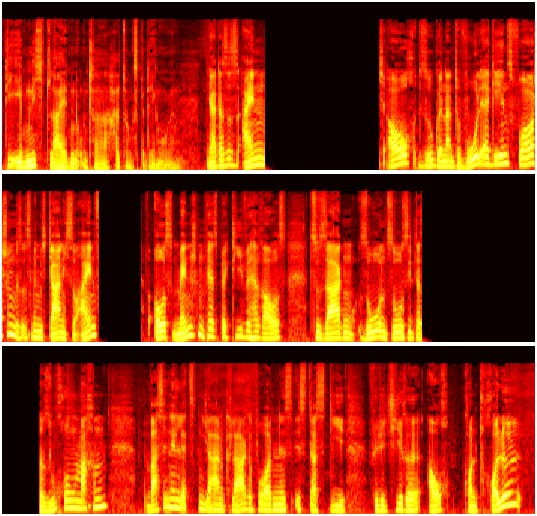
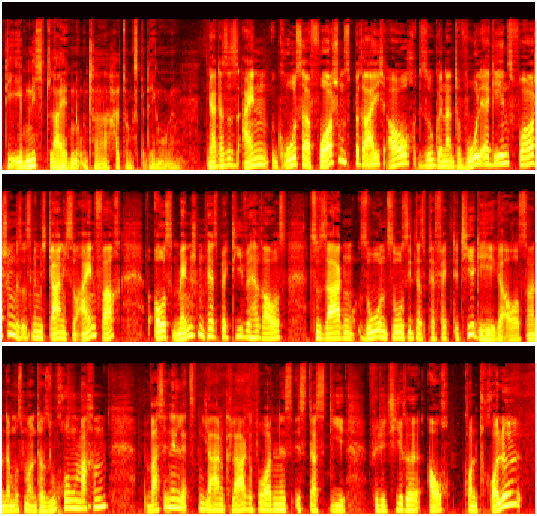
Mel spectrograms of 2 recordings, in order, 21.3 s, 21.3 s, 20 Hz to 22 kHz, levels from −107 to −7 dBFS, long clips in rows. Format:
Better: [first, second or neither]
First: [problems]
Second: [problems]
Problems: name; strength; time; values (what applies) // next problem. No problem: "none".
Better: second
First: audio cutting out; at 3.5 s for 1.5 s, at 8.5 s for 0.5 s and at 13 s for 2 s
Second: none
